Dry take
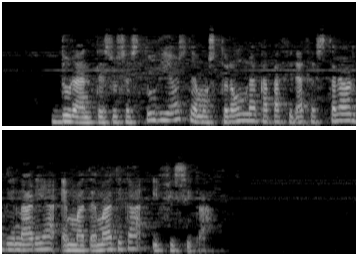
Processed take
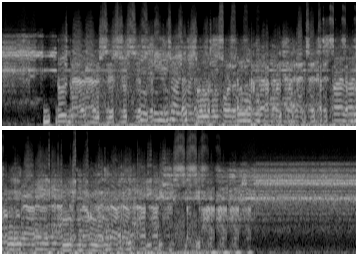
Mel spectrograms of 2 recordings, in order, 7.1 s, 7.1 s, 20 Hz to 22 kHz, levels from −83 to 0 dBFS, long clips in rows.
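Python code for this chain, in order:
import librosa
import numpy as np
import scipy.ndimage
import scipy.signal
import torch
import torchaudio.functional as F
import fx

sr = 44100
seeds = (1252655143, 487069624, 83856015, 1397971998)

p1 = fx.local_reverse(x, sr, ms=138.0)
p2 = fx.weighting(p1, sr, curve='D')
p3 = fx.rider(p2, sr, range_db=10, speed_s=0.5)
p4 = p2 + (p3 * librosa.db_to_amplitude(3.0))
p5 = fx.tube_stage(p4, sr, drive_db=18.0, bias=0.55)
p6 = fx.low_shelf_res(p5, sr, hz=110.0, db=9.5, q=3.0)
p7 = p6 + fx.echo_feedback(p6, sr, ms=122, feedback_pct=26, wet_db=-10.0, dry=0)
p8 = fx.env_flatten(p7, sr, amount_pct=100)
y = p8 * librosa.db_to_amplitude(-7.0)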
